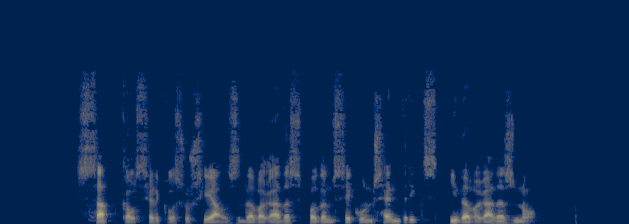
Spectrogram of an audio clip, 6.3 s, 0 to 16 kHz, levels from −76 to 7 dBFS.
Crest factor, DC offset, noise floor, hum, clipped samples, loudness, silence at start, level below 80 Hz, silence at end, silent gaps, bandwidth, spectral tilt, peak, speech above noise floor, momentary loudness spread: 24 dB; under 0.1%; -87 dBFS; none; under 0.1%; -28 LUFS; 0.8 s; -64 dBFS; 0.95 s; none; 11.5 kHz; -4 dB/octave; -4 dBFS; 59 dB; 12 LU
